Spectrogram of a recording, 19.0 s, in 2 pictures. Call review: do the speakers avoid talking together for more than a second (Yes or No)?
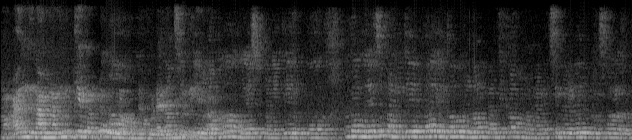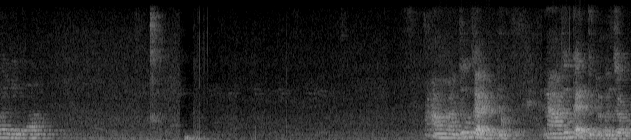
No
